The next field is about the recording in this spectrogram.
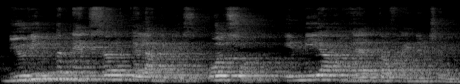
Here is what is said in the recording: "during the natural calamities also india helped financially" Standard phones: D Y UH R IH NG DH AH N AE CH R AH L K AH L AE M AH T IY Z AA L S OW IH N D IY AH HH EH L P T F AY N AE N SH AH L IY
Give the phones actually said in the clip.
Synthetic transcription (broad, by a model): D Y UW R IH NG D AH N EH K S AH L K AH L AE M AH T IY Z AA L S OW IH N D IY AH HH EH L T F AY N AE N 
